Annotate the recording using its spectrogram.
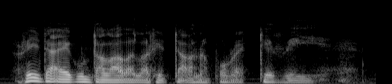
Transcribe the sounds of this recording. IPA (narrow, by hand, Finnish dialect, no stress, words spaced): jɑ siːtæ eˑi kun tɑlɑʋelːɑ sitːæ ɑˑinɑ puretːiːr riːhˑeːn̞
